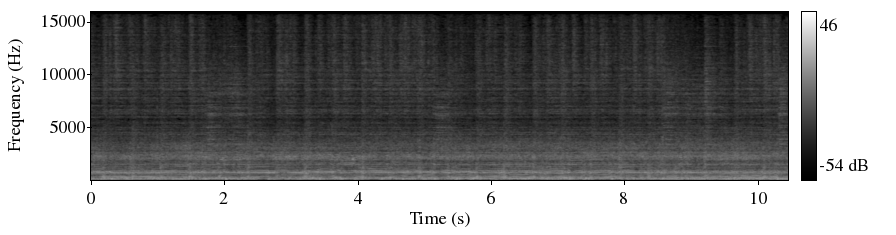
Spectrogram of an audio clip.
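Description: Live pop-punk band playing a song, electric guitars strumming steadily.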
